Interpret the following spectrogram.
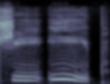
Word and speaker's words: sheep: Say sheep and stretch the E sound she-eep, then say ship with a short sound ship.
